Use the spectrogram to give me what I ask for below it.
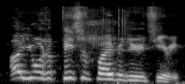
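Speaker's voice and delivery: high-pitched mocking question; piss-taking singsong query. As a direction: tease him with a lifted, mock-innocent question. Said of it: "took the piss out of him".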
